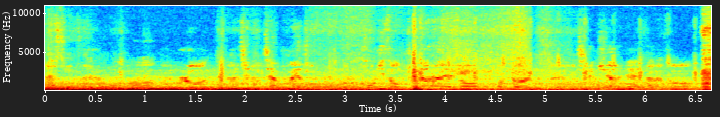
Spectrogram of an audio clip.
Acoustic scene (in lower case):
car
